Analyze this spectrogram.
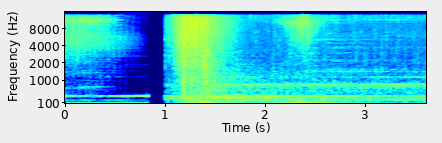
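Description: Glass shatters with a loud, booming crash.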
